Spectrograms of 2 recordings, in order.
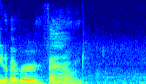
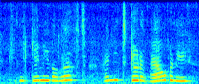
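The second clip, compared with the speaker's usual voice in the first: put-on much higher, thin ghostly girl voice; hitchhiker Lydia. Hitchhiker asking the player for a ride, high ghostly voice. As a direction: play the strange girl in the rain begging a lift.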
